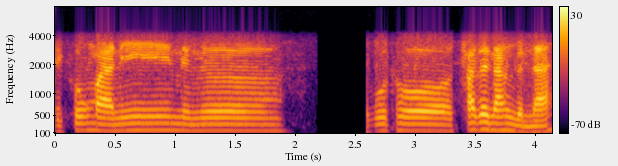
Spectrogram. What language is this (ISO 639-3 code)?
brx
